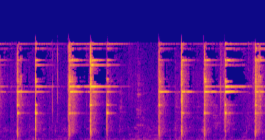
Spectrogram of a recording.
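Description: A blacksmith's hand hammer striking metal on a small anvil, about a dozen sharp blows with a bright metallic ring, coming in uneven runs of two or three with short pauses between.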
